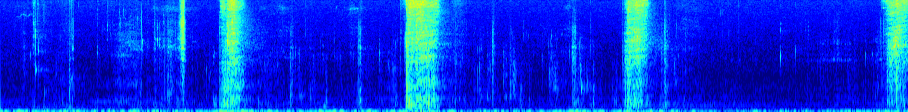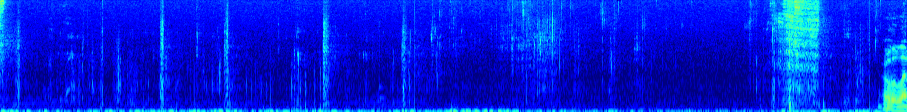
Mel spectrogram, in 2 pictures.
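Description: Jjajangmyeon noodles and sweet and sour pork being eaten up close, with sharp crunchy bites scattered through the clip and softer chewing between them, under faint talk.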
